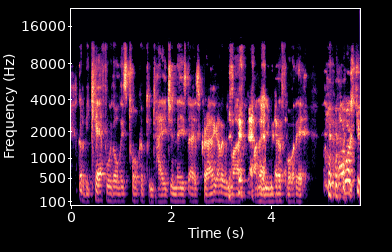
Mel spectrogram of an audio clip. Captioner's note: both laugh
